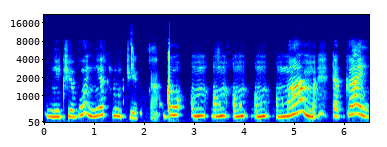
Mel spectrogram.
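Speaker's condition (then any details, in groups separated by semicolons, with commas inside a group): Cerebral palsy, spastic diplegia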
